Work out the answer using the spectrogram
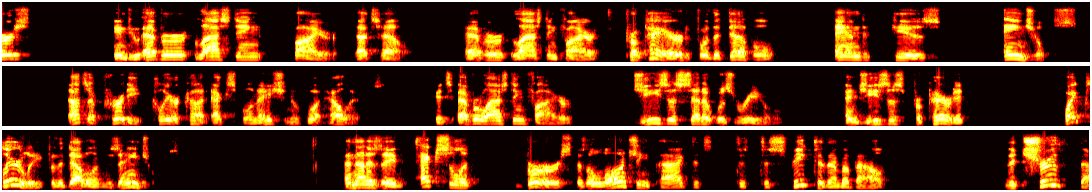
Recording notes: Sermon delivered at Pilgrim Baptist Church on Sunday, May 1, 2022 at 10 am. Jere Whitson Rd.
